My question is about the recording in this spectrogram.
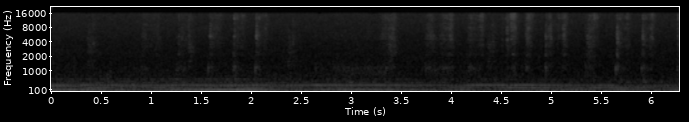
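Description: Bristle brush dabbing and stroking oil paint onto a textured stretched canvas: a run of quick, faint, irregular scratchy strokes. Under it runs a steady low hum.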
